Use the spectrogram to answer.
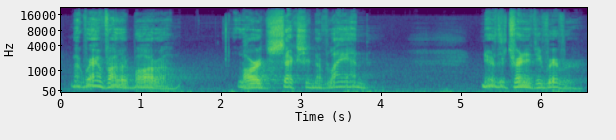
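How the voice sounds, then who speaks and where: With an American accent, a man speaks at a fairly slow pace, leaving long, frequent pauses, in a room with audible echo. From Texas, Fort Worth. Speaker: local elder recounting life history. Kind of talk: oral history interview. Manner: halting.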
